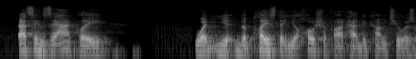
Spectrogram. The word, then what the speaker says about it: Jehoshaphat: Now, you'll hear me saying Jehoshaphat, not Jehoshaphat. I like to pronounce names as much as possible with the Hebrew pronunciation. So there you have it for the many Hebrew students that we have in the room here today. Jehoshaphat, one of the very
